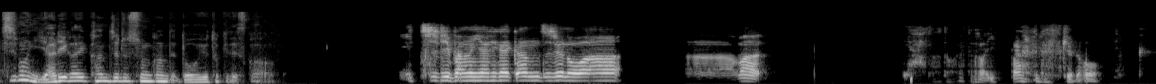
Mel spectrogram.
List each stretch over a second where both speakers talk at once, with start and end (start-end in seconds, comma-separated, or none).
none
